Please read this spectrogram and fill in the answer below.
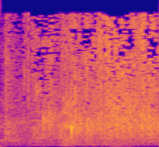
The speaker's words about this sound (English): It's just an applause for the fun runner.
